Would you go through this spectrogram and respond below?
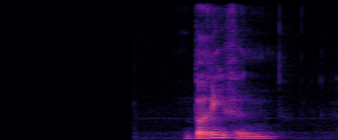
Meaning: plural of brief
- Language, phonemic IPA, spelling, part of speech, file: Dutch, /ˈbrivə(n)/, brieven, verb / noun, Nl-brieven.ogg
